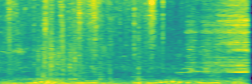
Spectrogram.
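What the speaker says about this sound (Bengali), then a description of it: "খুবই সুন্দর হাই কোয়ালিটির একটা সবুজ গলা মাদি কবুতর" A large green-necked female pigeon with bright red eyes coos in low, rolling, repeated calls, steady and fairly close with no voices over them.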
